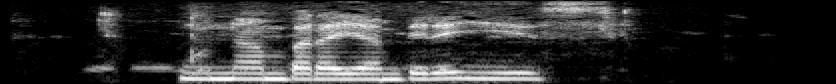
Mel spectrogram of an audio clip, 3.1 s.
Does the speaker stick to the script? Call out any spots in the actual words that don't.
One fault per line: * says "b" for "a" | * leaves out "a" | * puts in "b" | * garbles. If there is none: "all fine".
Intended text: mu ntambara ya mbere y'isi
all fine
